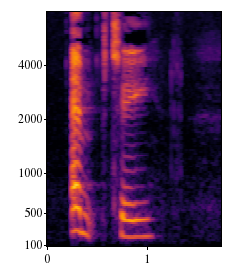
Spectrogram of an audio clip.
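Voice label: "empty", British English; PictureDictionary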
